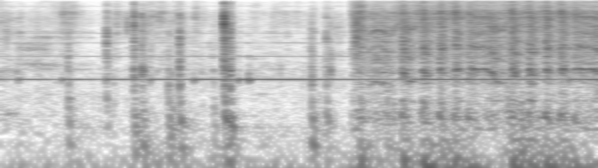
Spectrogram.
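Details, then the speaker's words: Car towed in with a no-crank and security-light issue, now repaired: the starter spins the engine evenly at about three turns a second but it never catches. It is now a crank, no-start, with no fuel getting through. "I'm not getting no gas so they got to pay for diagnosis now let me explain something to y'all this just went from a no crank complaint to now a no start"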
